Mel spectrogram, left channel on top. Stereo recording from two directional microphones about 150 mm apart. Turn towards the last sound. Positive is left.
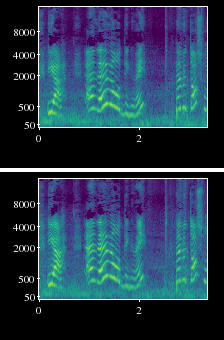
turn(degrees=20)  # may be behind; listen again after turning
